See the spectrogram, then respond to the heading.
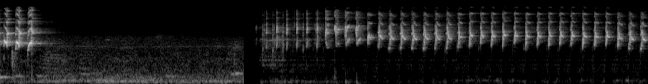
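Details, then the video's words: Lovebird ngekek song used to trigger singing in other lovebirds: after a short burst and a quiet gap, a high rattling chatter begins and runs on in fast regular pulses. "Burung Lovebird ini, rajin ngekek sekali dengar suaranya bikin Lovebird mu langsung ngikut bunyi"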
